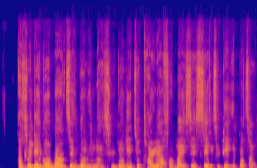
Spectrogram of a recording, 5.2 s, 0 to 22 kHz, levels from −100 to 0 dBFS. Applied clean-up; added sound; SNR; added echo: neural mask model Resemble Enhance denoiser.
